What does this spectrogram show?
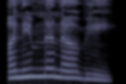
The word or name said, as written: ಅನಿಮ್ನನಾಭಿ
